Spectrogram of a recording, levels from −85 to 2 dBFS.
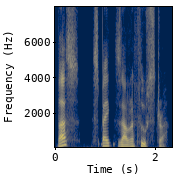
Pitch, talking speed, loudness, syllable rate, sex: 135 Hz, 75 wpm, -23 LUFS, 3.8 syllables/s, male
